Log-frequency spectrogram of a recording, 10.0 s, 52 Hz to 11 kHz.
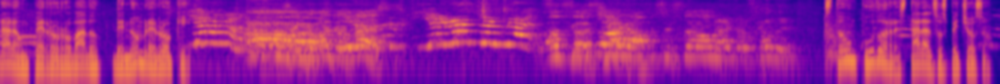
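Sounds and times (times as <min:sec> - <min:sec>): boy speaking: 0:01.8 - 0:06.5, 0:09.0 - 0:10.0.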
